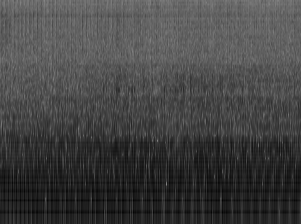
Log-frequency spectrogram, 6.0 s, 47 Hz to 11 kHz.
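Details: Craftsman 22" walk-behind string trimmer, bought non-running, first start after cleaning: steady, even single-cylinder putter with no misses or knocks; engine running properly.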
